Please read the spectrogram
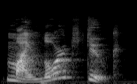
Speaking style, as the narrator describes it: in a loud voice and bowing low

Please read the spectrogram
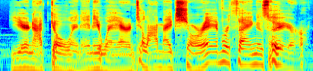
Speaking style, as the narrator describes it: he growled

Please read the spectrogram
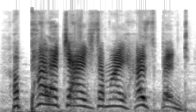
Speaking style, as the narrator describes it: she screamed as loud as she could

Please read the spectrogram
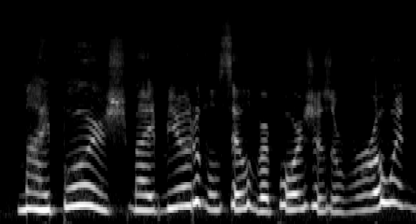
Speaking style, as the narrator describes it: he screams

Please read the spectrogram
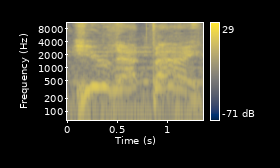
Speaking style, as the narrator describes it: laughing the whole time

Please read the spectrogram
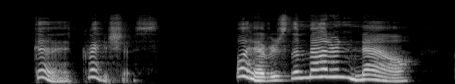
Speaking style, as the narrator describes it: cried Dorothy as the copper man continued to babble these unmeaning words

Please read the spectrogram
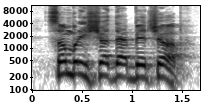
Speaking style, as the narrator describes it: yelled a guy

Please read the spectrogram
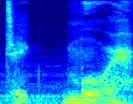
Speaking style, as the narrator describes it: it growled

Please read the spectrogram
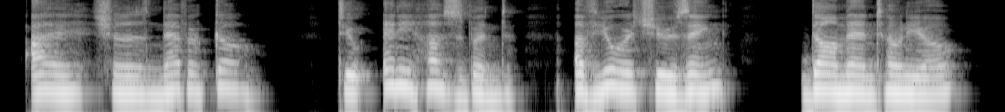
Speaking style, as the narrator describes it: Juana said again in a low and steady voice

